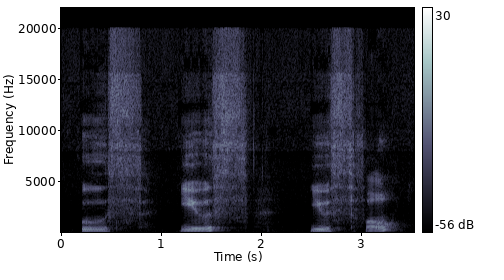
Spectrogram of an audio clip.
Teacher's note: you have to put your tongue between your teeth and get that voiceless TH sound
